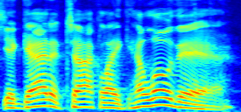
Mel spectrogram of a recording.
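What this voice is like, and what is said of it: Put-on New York gangster accent. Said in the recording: “Now that's gangster. That's like New York.”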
